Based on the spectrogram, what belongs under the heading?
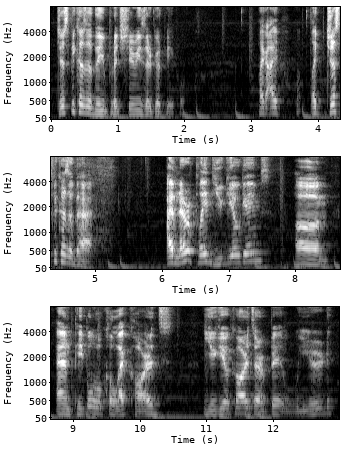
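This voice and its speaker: A man's voice: a little high, expressive, normal speed, fairly bright tone, faint music behind. A man hosting a casual video, rambling and swearing with lots of fillers and restarts. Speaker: anime channel host. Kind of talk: casual ranking commentary.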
